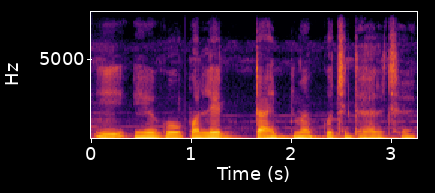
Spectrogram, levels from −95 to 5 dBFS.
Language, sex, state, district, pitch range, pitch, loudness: Maithili, male, Bihar, Samastipur, 140-150 Hz, 145 Hz, -15 LUFS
